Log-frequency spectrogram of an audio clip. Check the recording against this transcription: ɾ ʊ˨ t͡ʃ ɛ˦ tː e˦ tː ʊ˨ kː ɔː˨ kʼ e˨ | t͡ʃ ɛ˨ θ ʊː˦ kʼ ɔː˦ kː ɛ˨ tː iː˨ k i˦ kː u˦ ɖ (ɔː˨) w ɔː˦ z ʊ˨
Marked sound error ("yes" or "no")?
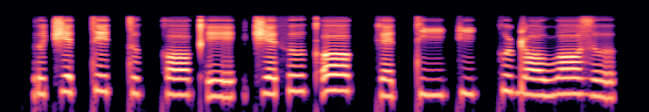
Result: no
